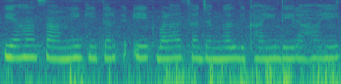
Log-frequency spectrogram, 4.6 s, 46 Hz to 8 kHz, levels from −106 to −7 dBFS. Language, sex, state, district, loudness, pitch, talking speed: Hindi, female, Maharashtra, Solapur, -37 LUFS, 225 Hz, 160 wpm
